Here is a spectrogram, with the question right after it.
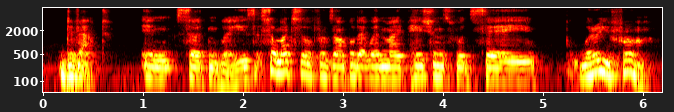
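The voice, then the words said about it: Slight, hard-to-place foreign accent. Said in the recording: “I have a bit of an accent ... my accent might be hard to place ... it's a little hard to place”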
